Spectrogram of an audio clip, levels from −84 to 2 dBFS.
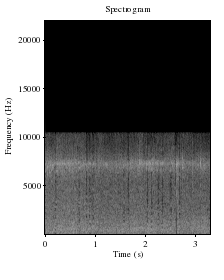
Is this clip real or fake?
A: fake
